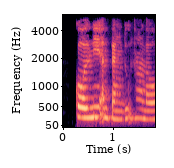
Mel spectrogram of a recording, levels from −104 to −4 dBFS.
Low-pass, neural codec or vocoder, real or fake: 5.4 kHz; none; real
